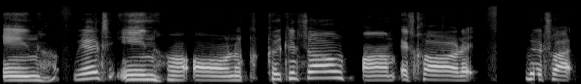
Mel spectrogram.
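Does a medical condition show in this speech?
Yes: Down syndrome; congenital.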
